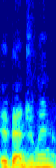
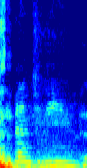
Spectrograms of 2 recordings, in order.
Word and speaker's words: Evangeline: racer horse race place oh really do you pronounce it evangelin or did I pronounce it wrong evangelin oh okay I I I I I accidented the e well some people go Evangeline right I don't know I like that because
